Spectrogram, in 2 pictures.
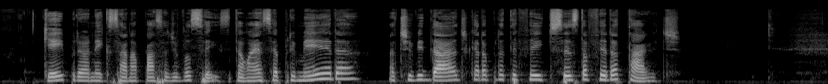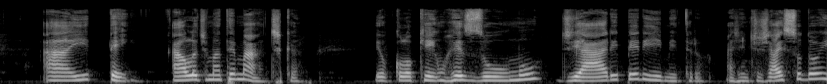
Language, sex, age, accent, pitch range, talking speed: Portuguese, female, 30-49, Brazilian, 170-215 Hz, 140 wpm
